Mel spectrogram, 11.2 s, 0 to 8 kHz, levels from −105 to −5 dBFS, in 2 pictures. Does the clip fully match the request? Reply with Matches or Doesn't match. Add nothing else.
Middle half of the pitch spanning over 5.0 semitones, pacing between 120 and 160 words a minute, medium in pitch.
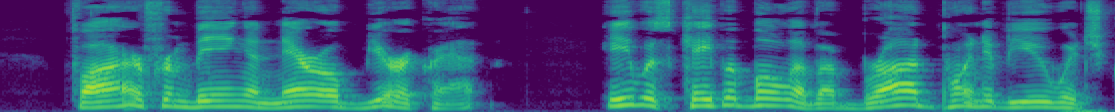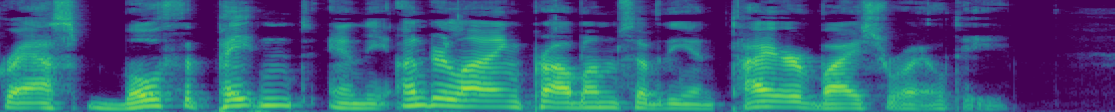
Matches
